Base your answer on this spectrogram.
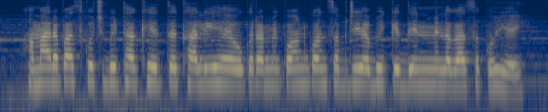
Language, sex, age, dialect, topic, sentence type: Magahi, female, 25-30, Southern, agriculture, question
